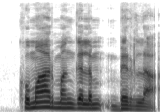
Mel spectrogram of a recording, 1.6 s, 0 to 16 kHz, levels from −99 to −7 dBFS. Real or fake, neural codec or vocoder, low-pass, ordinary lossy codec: fake; vocoder, 44.1 kHz, 128 mel bands, Pupu-Vocoder; 14.4 kHz; none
